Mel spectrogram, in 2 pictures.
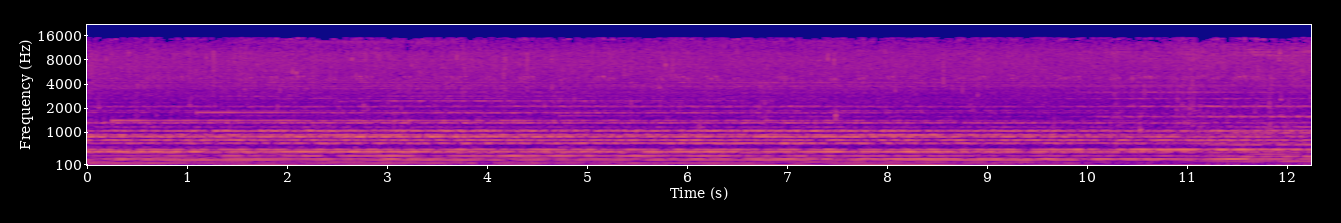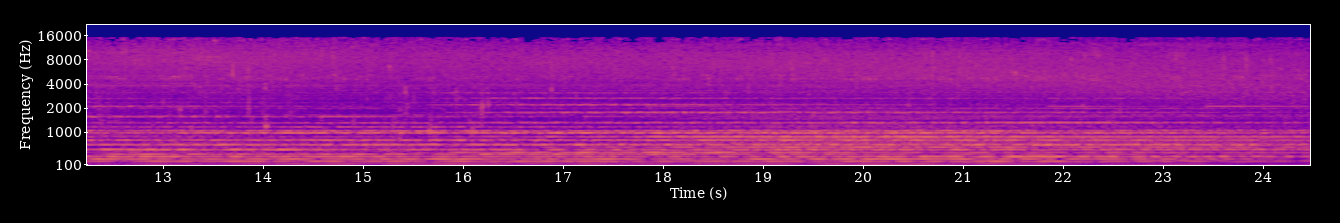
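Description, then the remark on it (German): A soft, steady watery rush with faint dripping textures runs continuously, fairly even in loudness, like gentle sea water as the sun slowly sets over it, with no voices. “Ein wohliges Gefühl breitet sich in dir aus, während du das leise, rauschende Meer betrachtest, in dem die Sonne langsam versinkt.”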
